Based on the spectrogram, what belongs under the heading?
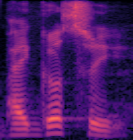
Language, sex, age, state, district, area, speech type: Assamese, male, 30-45, Assam, Dhemaji, rural, spontaneous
